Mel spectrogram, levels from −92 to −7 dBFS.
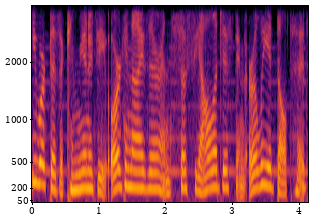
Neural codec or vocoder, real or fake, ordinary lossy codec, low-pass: none; real; Opus, 16 kbps; 3.6 kHz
